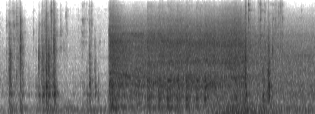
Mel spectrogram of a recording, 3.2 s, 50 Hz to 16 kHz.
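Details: 1999-2005 Pontiac Grand Am after Passlock 2 security bypass for a no-crank no-start: key jingle and clicks, engine catches right away and settles to steady idle; normal start.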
